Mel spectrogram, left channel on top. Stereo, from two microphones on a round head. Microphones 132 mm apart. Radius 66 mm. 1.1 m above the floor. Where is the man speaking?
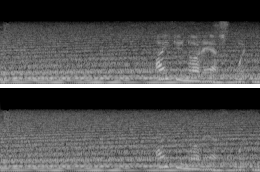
45° left (ahead or behind).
